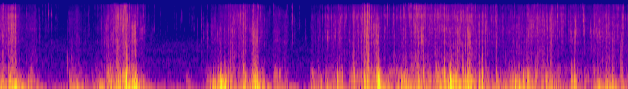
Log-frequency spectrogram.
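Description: A clear plastic bubble wrap sheet has its bubbles pinched and popped while long black nails scratch across its surface. Close, dry crinkling and crackling mix with sharp little pops and bright scratchy sweeps, and low soft thumps sit underneath. The crackles come in uneven bursts with brief quieter gaps between them.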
